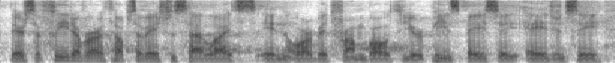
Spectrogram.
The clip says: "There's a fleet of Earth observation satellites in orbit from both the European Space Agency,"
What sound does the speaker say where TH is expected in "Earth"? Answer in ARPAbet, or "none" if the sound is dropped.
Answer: TH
